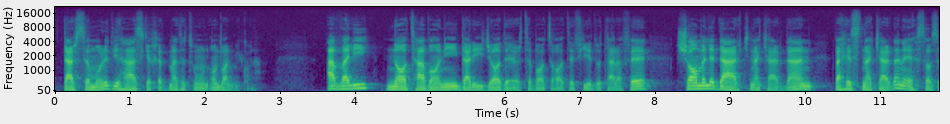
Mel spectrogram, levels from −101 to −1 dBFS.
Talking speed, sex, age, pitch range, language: 115 wpm, male, 40-59, 90-125 Hz, Persian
